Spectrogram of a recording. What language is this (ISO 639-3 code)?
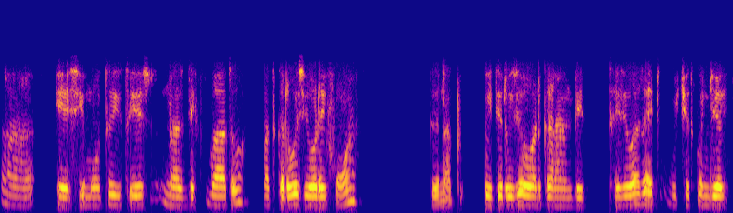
kas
